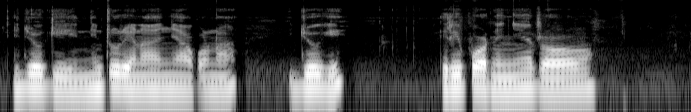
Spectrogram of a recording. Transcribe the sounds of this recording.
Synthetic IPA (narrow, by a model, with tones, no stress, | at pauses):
i˨d͡ʒo˦ɡi˨ni˦ntu˦ɾe˨na˦˨ɲa˦˨kʊ˦na˨˦ | i˨d͡ʒo˦ɡi˦˨ | ɾi˦pɔ˨tnɪ˨ɲe˦ɾɔ˨˦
